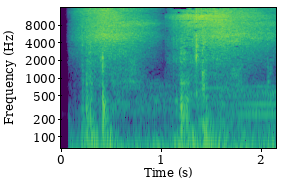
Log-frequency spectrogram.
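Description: Cinematic trailer whoosh sound effect: a loud rush of noise over a low rumble, with two downward sweeps, the first about half a second in and the second just past a second in.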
